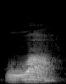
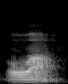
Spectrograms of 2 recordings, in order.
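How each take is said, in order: First: It is said in a British accent. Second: The same.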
